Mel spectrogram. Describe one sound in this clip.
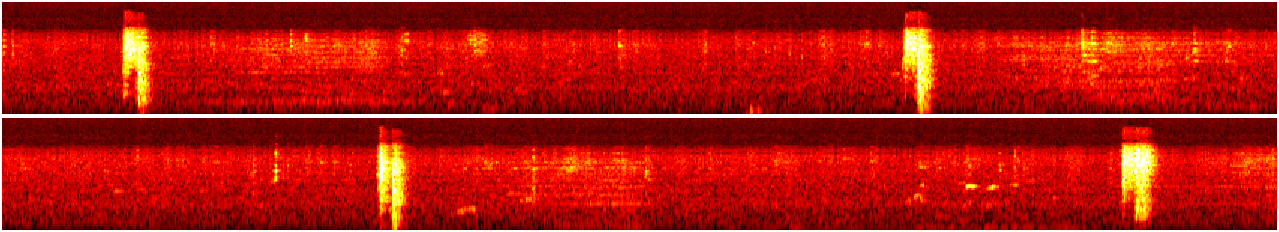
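A bowstring snaps sharply as an arrow is loosed, several times.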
